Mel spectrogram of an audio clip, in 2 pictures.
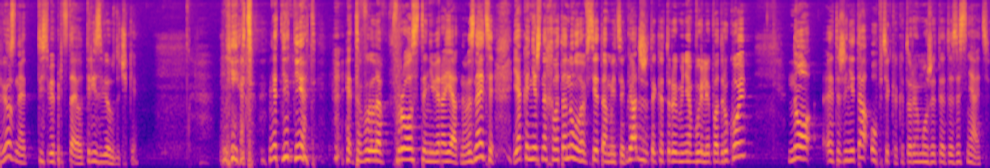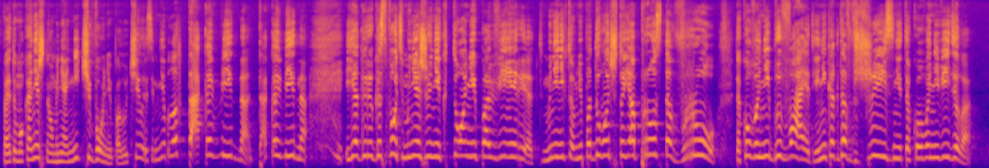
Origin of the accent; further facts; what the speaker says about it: Crimea, Ukraine; moved away as an adult; Я родилась в Крыму. Я в Крыму прожила 26 лет, и с тех пор каждый год я туда ездила, как минимум месяц каждый год я жила в Крыму.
